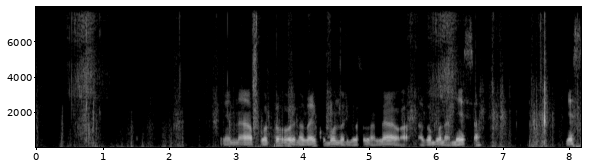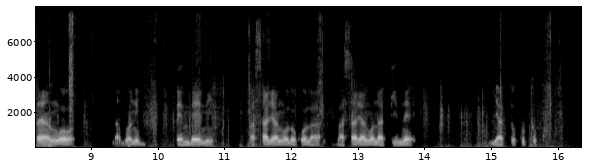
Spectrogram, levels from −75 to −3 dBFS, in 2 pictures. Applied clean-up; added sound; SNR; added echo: none; Scissors + Packing tape, duct tape; 14 dB; none.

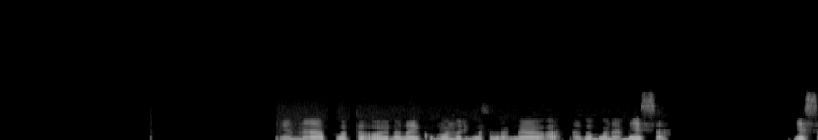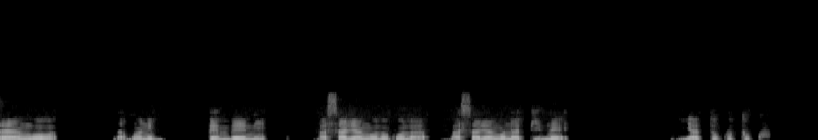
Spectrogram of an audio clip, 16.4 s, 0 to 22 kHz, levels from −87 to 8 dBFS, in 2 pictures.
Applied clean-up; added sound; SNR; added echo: none; none; none; none.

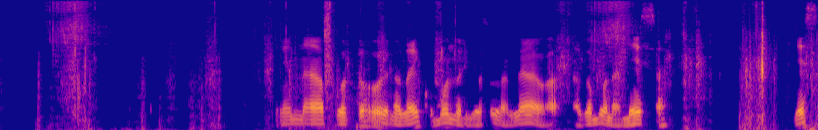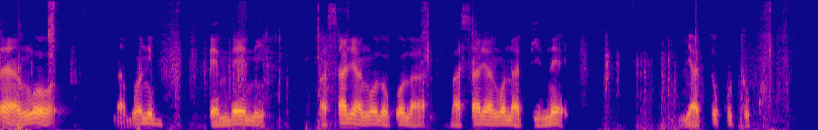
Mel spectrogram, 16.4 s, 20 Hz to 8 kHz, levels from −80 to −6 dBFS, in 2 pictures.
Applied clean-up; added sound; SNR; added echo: classical method log-MMSE.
